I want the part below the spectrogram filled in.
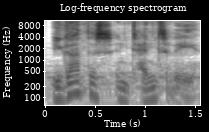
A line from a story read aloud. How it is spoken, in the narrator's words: Lena murmured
